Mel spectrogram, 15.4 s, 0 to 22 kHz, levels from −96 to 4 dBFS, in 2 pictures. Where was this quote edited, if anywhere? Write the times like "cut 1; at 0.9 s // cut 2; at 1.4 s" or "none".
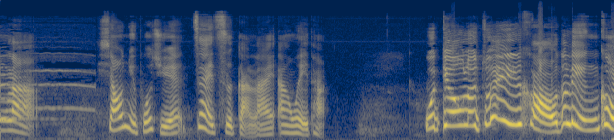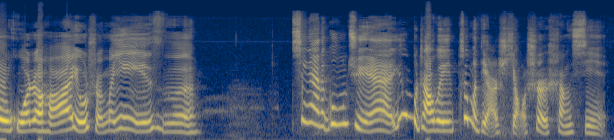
cut 1; at 1.2 s // cut 2; at 11.1 s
